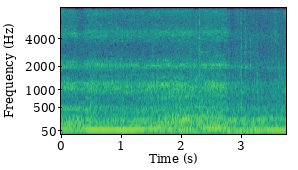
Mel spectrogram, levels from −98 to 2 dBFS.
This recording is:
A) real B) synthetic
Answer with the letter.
A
